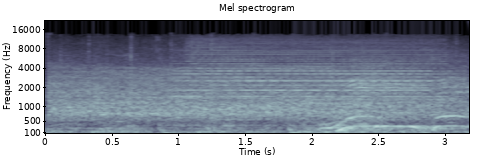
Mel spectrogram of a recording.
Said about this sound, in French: Un coup de sifflet et les cris de joie des Égyptiens du club Al Ahly qui soulèvent pour la première fois cette coupe de la balle.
